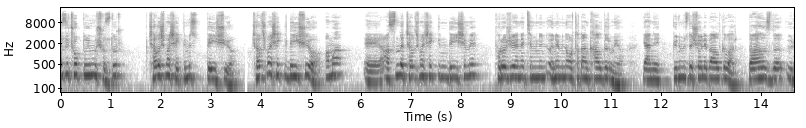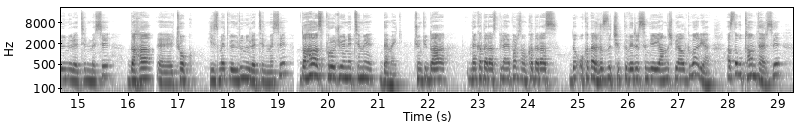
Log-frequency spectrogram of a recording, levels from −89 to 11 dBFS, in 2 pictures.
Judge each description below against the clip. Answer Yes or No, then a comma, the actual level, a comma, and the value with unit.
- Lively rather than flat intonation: No, average, 3.8 semitones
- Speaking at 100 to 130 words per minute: No, fast, 140 wpm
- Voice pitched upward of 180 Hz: Yes, high, 190 Hz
